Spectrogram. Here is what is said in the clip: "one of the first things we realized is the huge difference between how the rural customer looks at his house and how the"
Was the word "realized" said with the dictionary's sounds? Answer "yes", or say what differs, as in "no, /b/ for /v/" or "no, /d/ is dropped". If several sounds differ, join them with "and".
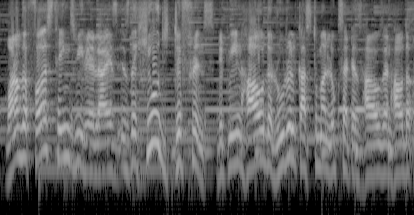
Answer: no, /d/ is dropped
